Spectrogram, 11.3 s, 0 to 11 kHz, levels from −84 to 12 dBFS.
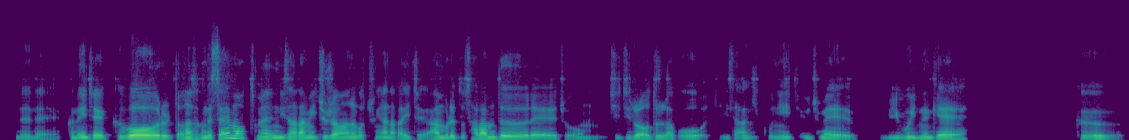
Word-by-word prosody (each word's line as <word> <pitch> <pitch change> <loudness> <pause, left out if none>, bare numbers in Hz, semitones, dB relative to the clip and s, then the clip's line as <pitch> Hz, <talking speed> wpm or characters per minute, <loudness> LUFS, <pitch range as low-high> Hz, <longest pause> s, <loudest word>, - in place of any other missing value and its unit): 네네. 70 -3 -10 0.2
근데 110 -1 -3
이제 90 -3 +1
그거를 130 +1 +8
떠나서 130 -1 -2
근데 120 0 0
샘 190 +10 +2
올트먼 155 - -2
이 - - -1
사람이 115 -1 0
주장하는 95 +2 -1
것 90 - -6
중에 85 - -15
1 90 -2 -4
가 75 -2 -6
이제 65 - -10
아무래도 105 +4 -2
사람들의 115 - +1
좀 - - -16 0.4
지지를 - - -4
얻으려고 75 -3 -4 0.2
이 - - -18
사기꾼이 90 -5 -9
요즘에 80 -3 -3 0.4
밀고 85 +5 -5
있는 70 -4 -2
게 70 -3 0 1.1
그 80 -3 -4
95 Hz, 330 characters per minute, -21 LUFS, 80-120 Hz, 1.1 s, 그거를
